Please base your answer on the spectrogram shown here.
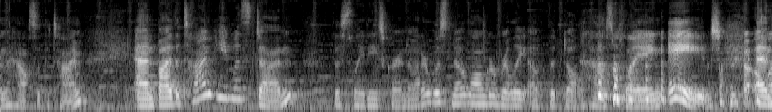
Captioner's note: chuckles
